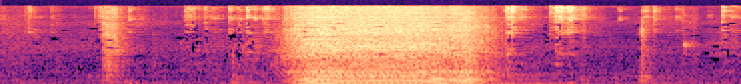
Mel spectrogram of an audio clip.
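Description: Sewing machine stitching blouse fabric, a single loud motor burst of rapid stitching lasting about a second, surrounded by quieter handling noises of the cloth before and after.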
